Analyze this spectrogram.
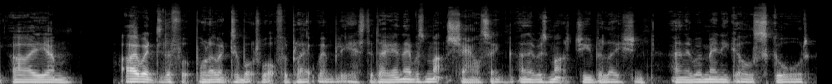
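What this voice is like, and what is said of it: Croaky, hoarse voice. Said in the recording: “you're a little bit croaky, aren't you ... I am a little bit croaky ... my voice is a little bit croaky”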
